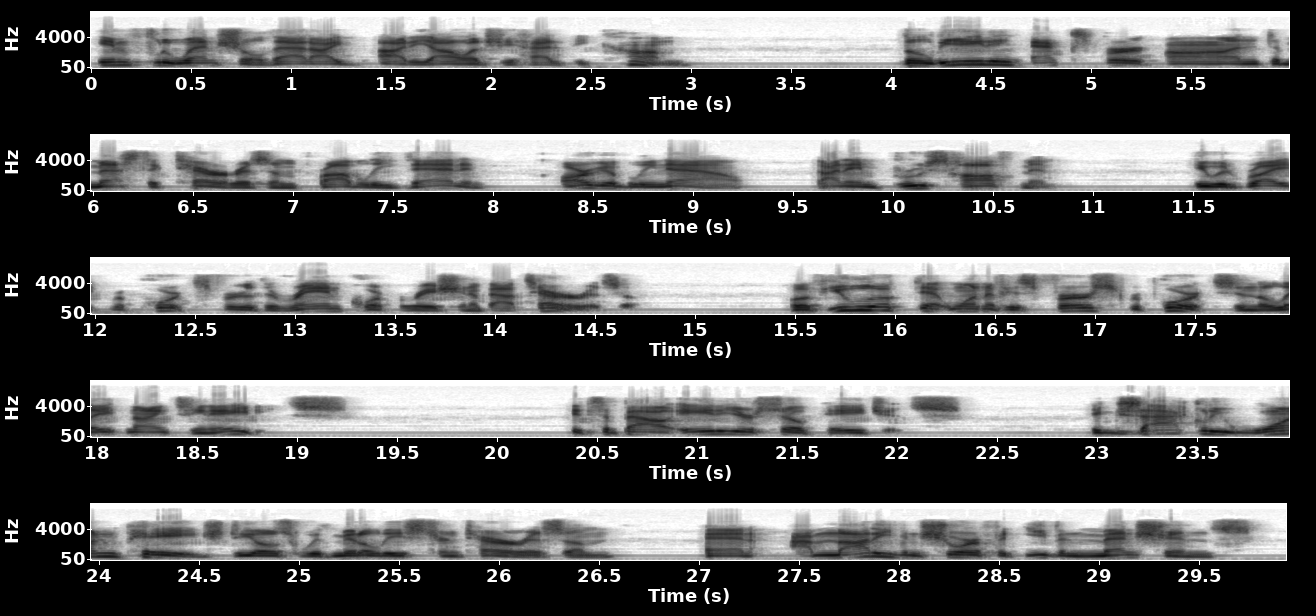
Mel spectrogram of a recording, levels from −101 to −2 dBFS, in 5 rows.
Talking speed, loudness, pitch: 135 wpm, -18 LUFS, 120 Hz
